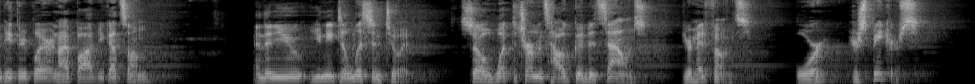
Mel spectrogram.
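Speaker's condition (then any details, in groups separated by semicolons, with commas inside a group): No condition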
